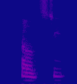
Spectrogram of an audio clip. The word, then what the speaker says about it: Feldstein: Feldstein.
